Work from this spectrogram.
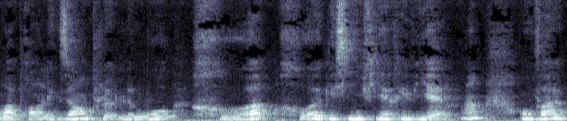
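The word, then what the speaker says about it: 河: Donc, le son de ce caractère, on le prononce he. Ils ont la même voyelle, d'accord?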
